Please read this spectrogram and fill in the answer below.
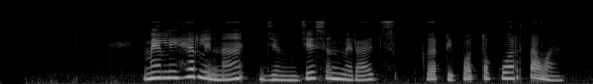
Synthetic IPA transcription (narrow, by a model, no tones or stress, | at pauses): mɛliɦɛrlinad͡ʒɨŋd͡ʒɛsɔnmɛɾad͡ʒs | kɨrdipɔt̪ɔkuwart̪awan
